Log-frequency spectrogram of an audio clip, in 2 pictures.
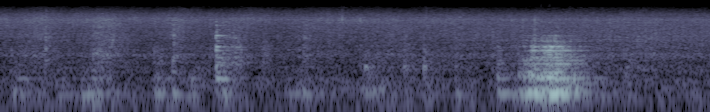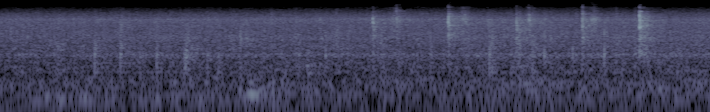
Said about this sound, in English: Basically, you're just lightly sauteing them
